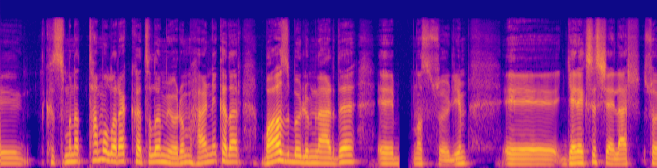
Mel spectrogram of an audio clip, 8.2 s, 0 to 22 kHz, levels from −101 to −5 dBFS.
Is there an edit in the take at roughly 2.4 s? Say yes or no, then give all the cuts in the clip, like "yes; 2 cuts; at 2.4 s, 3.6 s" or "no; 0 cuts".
no; 1 cut; at 5.0 s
